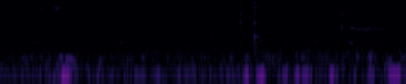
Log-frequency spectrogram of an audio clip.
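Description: Near silence with a few faint computer mouse clicks, the clearest about half a second and two and a half seconds in, as the presentation slide is advanced.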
